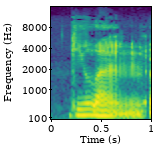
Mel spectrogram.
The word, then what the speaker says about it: Ghislaine: I've heard it said Ghislaine or Ghislaine. – Ghislaine. Okay. – Yeah, the S is silent regardless.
